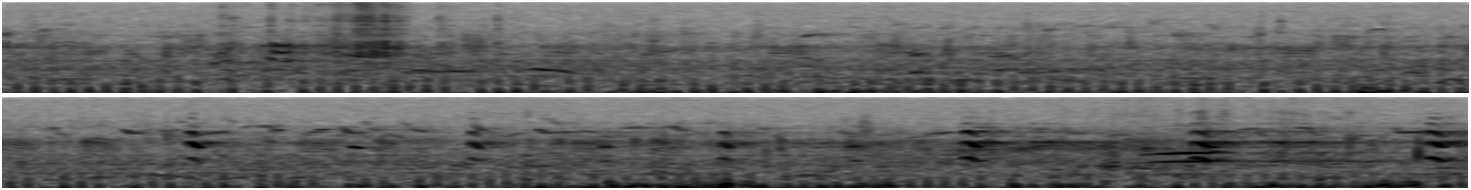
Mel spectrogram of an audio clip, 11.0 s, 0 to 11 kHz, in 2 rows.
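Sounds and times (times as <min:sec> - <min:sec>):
bird chirps: 0:02.8 - 0:11.0.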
